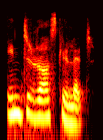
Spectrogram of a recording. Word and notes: interosculate: Indian

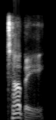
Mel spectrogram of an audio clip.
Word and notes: tubby: British English

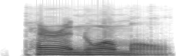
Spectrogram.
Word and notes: paranormal: American English

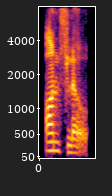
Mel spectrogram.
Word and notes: onflow: Indian

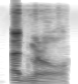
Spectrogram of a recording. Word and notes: admiral: British English

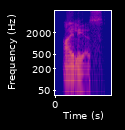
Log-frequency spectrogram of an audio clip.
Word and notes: ileus: British English

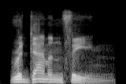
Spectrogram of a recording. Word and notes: Rhadamanthine: British English

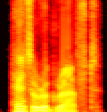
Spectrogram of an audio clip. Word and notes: Heterograft: British English

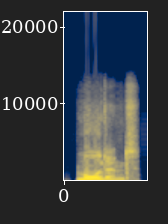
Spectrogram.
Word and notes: mordent: British English

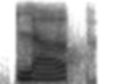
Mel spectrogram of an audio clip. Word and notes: loupe: Indian

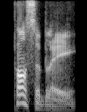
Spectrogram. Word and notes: possibly: British English

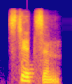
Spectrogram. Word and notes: stetson: Indian

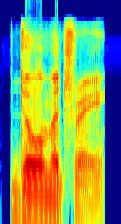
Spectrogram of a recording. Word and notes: dormitory: British English

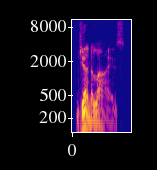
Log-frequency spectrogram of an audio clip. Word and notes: Journalize: British English

